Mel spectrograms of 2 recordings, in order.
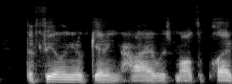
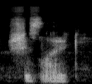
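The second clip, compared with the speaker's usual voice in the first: normal talking voice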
